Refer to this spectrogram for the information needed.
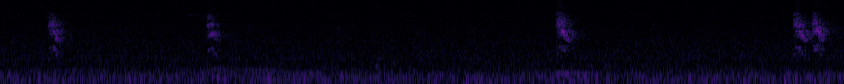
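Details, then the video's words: Migrating flock of bramblings passing over Cornol, among thousands of birds flying over that day: faint, high, short calls, four of them at uneven gaps, over a low rumbling background. "Bergfinken über Cornol"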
